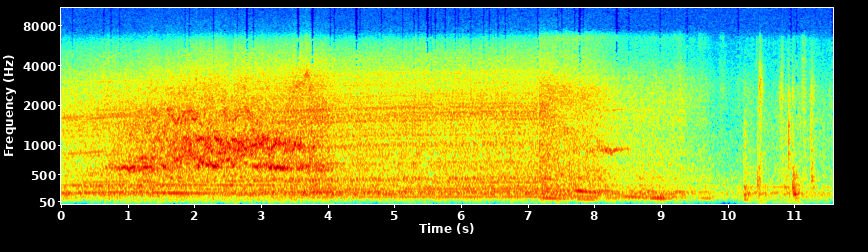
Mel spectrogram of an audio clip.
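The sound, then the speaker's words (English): A car roars past at speed, tires skidding and squealing loudly for several seconds before the engine noise settles and fades, ending with a few sharp knocks. “Step on it, driver.”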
